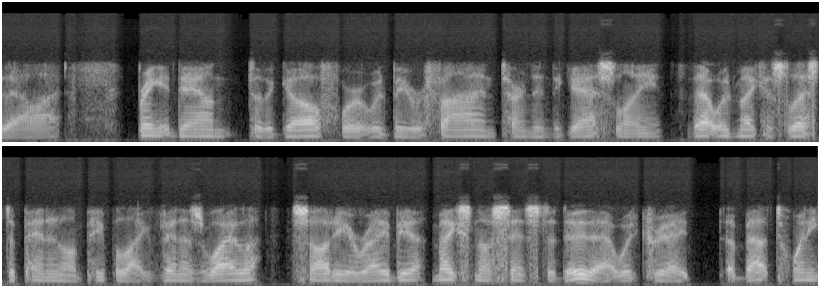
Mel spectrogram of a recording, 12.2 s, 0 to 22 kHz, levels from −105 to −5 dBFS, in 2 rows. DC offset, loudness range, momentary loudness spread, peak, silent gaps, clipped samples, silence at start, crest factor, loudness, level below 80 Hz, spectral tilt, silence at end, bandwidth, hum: under 0.1%; 7 LU; 15 LU; -10 dBFS; none; under 0.1%; 0 s; 20 dB; -29 LUFS; -66 dBFS; -4.5 dB/octave; 0 s; 15.5 kHz; none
